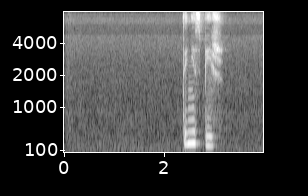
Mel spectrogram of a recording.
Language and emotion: Russian, neutral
